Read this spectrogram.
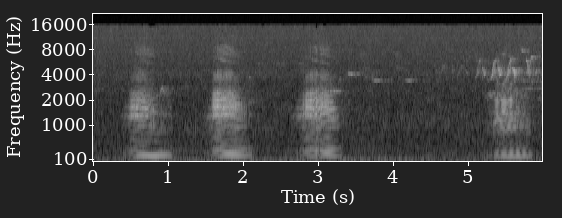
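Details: Wild American bullfrog in Canada during breeding season: three deep, resonant, harmonic croaks about one second apart, a pause, then a fourth croak; faint high bird chirps in the background.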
